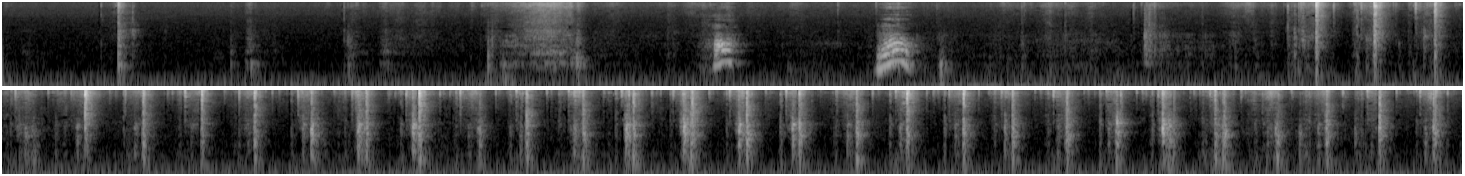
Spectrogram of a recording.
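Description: Tarot cards being handled and then shuffled overhand: a few scattered card clicks at first, then from about halfway a rapid, steady run of card slaps at roughly seven a second. Two short hummed voice sounds come a little before the middle.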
